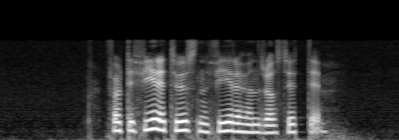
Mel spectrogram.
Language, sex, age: Norwegian, female, 33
